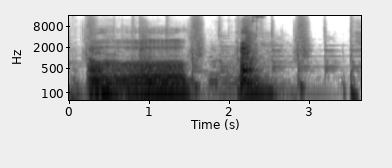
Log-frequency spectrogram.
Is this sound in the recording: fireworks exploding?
no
